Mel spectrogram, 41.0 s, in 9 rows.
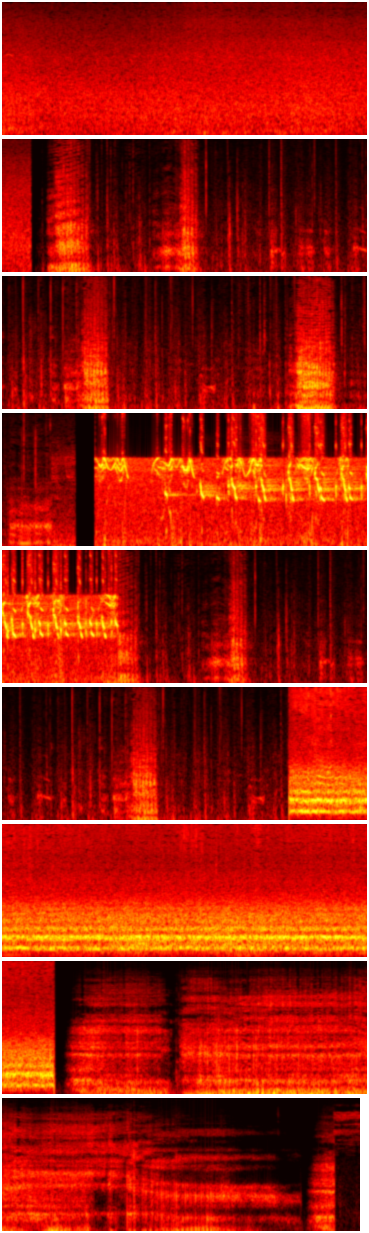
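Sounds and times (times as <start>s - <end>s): pulsing animal call: 13.9s - 19.8s
bees buzzing: 26.4s - 32.6s.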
